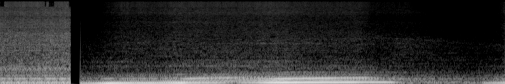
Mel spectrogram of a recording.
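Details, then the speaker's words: 4th-gen Cummins diesel, six-speed, after a 2nd-gen turbo swap with open, heat-wrapped downpipe, run while bleeding the cooling system; deep booming exhaust through two free revs, sounding like a semi truck, loud uncorked exhaust. "it sounds like a semi truck now so yeah if you guys didn't know this is also a six-speed literally the only reason he did the second Edge swap was because he wanted it louder"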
